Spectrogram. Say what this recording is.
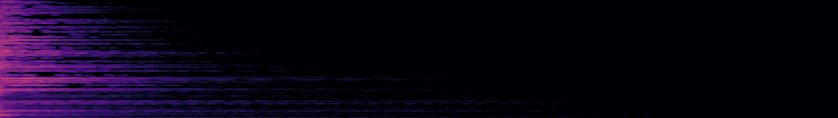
right ring
rides - bells, ride, bell, dw, ludwig, yamaha, tama, crash, cymbals, drum kit,
drums, percussion, sabian, cymbal, sample, paiste, zildjian, pearl
bell, cymbal, drum, ludwig, paiste, sample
